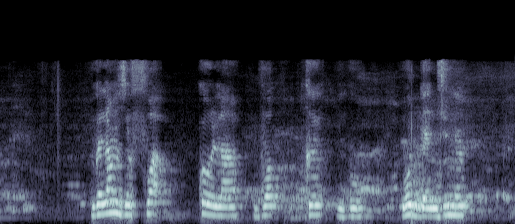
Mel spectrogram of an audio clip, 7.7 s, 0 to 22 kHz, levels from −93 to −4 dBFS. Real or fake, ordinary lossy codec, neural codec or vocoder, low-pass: fake; AAC, 32 kbps; codec, 44.1 kHz, 7.8 kbps, Pupu-Codec; 7.2 kHz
